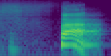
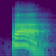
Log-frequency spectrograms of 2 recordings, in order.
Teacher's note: di ujung lisan bertemu dengan ujung dua gigi atas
